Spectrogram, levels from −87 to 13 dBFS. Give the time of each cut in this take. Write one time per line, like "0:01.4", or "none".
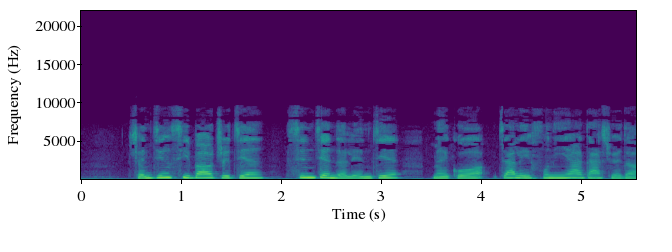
0:03.4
